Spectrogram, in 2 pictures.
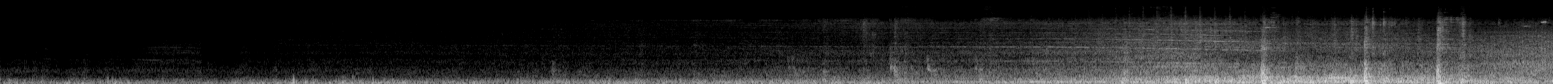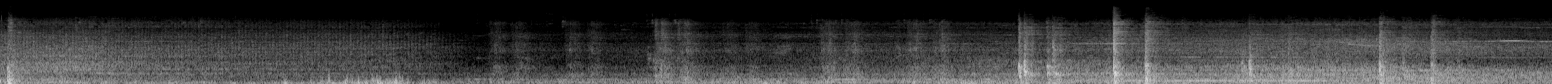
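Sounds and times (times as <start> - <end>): diesel railcar running past: 2.4 - 31.0
wheels clacking over rail joints: 7.6 - 30.5.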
